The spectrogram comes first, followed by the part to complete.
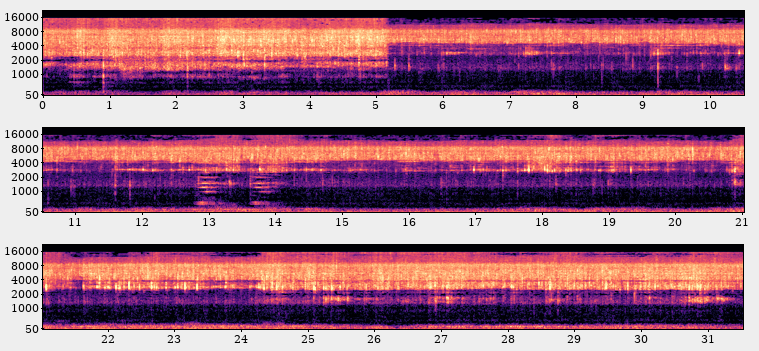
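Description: Fish frying in hot oil in a wok, a steady sizzle throughout. From about two-thirds of the way through, light sharp taps of a knife cutting on a banana leaf are heard over it.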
